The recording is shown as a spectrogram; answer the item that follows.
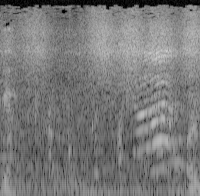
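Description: Young Aseel chickens clucking: a quick run of about five short calls, each rising then falling in pitch, about a second and a half in.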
